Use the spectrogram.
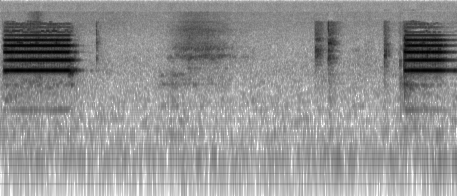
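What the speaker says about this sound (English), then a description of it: "Well, I got a beep." A Synology NAS gives two loud electronic beeps, one at the start and one at the end, with quiet faint background noise in the pause between.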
